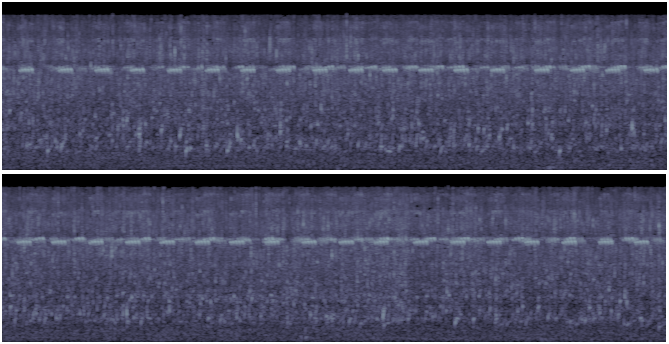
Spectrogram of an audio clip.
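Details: Steady cricket chirping by a flowing stream, the high pulsed notes coming in an almost unbroken run of quick repeats, layered over continuous trickling water noise.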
